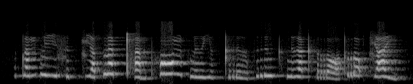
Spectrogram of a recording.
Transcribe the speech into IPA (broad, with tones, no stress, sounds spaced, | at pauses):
d a˦˥ m p l iː˧ s ɯ˨˩ k̚ t͡ɕ i˨˩ a̯ p l a˥˩ t̚ pʰ a˩˦ m pʰ ɔː˥˩ ŋ k l ɯː˧ j ɯ˨˩ k̚ t r ɯː˨˩ p r ɯː˥˩ kʰ l ɯ˦˥ a̯ kʰ r ɔː˩˦ t r ɔ˥˩ ʔ t͡ɕ a˥˩ j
